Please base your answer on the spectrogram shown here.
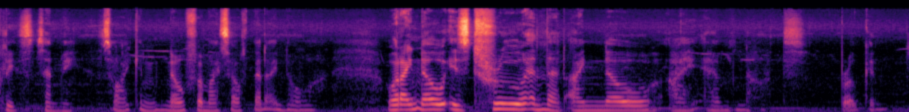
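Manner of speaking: slow, tearful, weeping, broken-down pleading tone. Voicing a character who just cried, eyes bloodshot: crying character. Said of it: "small sobs as he's just crying to himself".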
